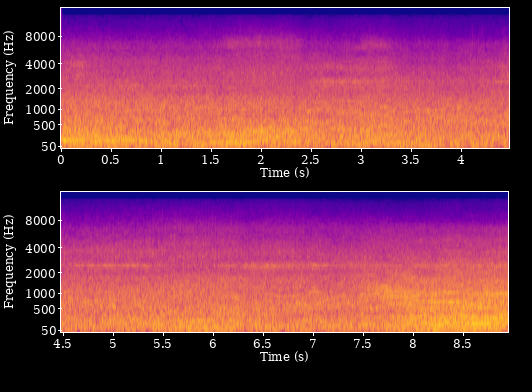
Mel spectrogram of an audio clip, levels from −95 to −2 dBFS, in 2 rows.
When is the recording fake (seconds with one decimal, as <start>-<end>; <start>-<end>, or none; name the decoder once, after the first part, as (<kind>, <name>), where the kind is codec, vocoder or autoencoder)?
1.5-4.1 (codec, SNAC); 6.2-8.5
